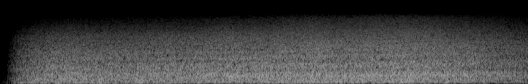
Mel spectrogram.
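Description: Sea waves break steadily against the coast by the small island of San Juan de Castellugace in Spain, in a continuous, loud wash of surf with a faint rush of wind, and no voices.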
